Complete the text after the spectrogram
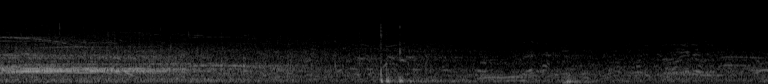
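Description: A large stadium crowd murmurs and chants throughout.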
